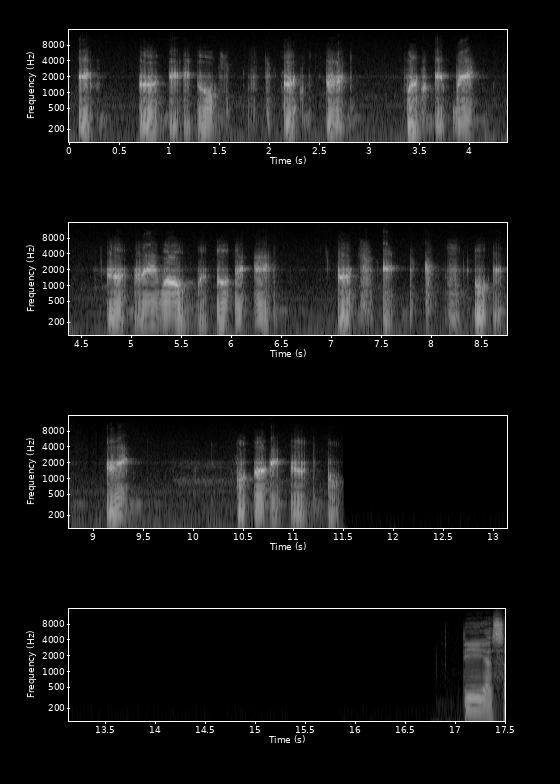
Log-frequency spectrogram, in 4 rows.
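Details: 1964 demonstration of glossopharyngeal speech, a rarely used substitute speech method without vocal cords, presented after a frog sound for comparison; glossopharyngeal (frog) speech.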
